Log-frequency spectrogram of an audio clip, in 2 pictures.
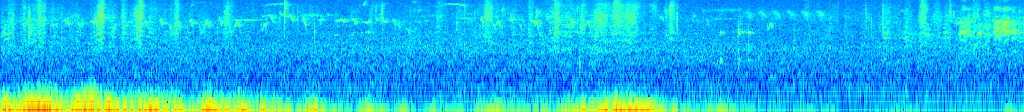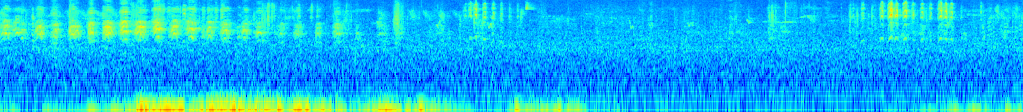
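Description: Wild birds calling outdoors: a rapid chattering trill about halfway through and a short high chirp near the end, with low rumbles at the start and in the middle.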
